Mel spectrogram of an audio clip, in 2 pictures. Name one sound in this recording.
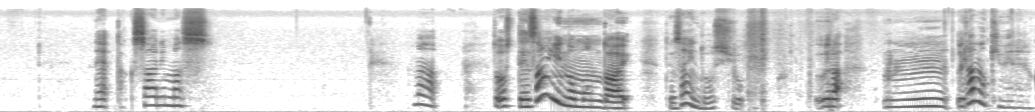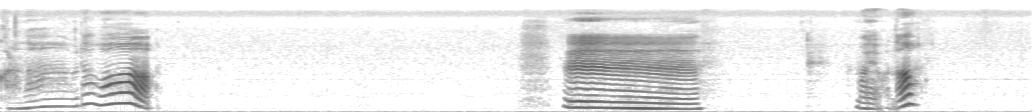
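A young woman speaks softly and close to a microphone, in short bursts with pauses.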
